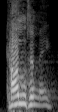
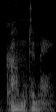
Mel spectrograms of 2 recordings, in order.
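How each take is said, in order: First: Higher and much louder, a full cry; ringing call. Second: Soft, much lower, breathless whisper; whispered invitation. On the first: Jesus summoning the congregation, crying out loudly. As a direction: call out with all your strength. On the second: Jesus calling the listener close, in a hushed whisper. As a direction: whisper it like a secret call. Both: Acted.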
